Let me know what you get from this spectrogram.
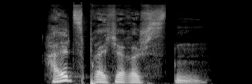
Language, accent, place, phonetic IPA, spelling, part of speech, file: German, Germany, Berlin, [ˈhalsˌbʁɛçəʁɪʃstn̩], halsbrecherischsten, adjective, De-halsbrecherischsten.ogg
- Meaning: 1. superlative degree of halsbrecherisch 2. inflection of halsbrecherisch: strong genitive masculine/neuter singular superlative degree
